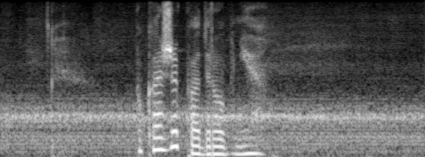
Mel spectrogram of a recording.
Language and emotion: Russian, sad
